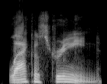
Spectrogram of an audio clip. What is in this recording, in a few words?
"lacustrine", American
